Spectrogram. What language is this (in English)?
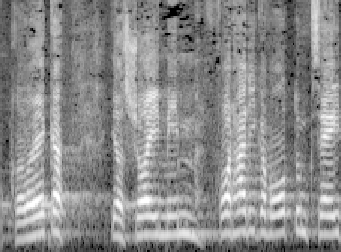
Swiss German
